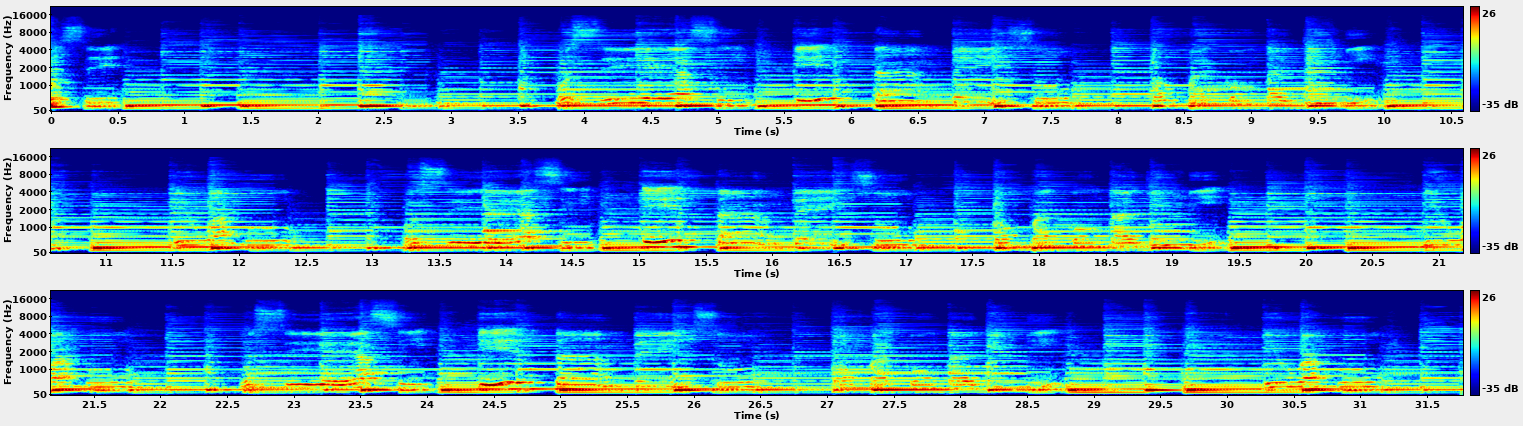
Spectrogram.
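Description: Acoustic guitar (a Condor cutaway) strummed in a steady rhythm through a run of changing chords, playing an instrumental passage of the song.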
